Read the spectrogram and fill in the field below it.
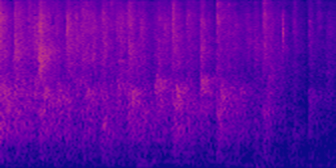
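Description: Faint, distant crowd applause at a poetry night, with steady, dense clapping sustained for a few seconds.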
